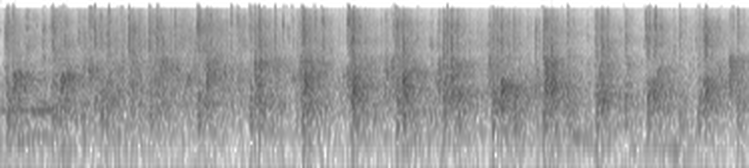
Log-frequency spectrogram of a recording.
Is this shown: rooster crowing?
no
